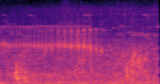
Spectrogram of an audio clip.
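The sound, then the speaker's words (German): Frogs croak in a pond at evening as a steady, pulsing chorus. A couple of lower, louder croaks stand out near the start and near the end. “als es Abend wird, da beginnen die Frösche im Teich ein richtiges Froschkonzert.”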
